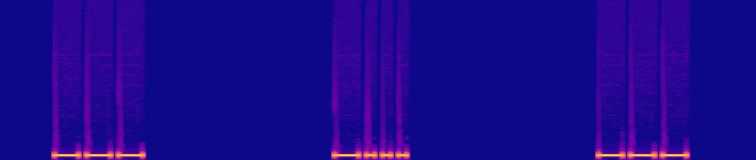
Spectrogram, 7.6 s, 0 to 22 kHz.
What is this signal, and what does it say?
Morse code, heard as a keyed tone, about 15 wpm, spaced as for 4 wpm, 700 Hz. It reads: OBO
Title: USA Call Signs - 8x Character Spacing - 15wpm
